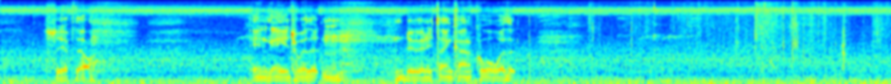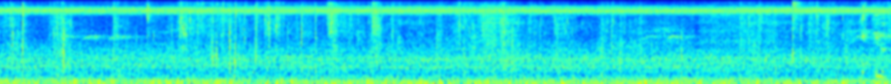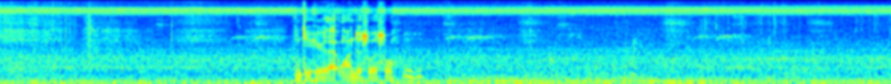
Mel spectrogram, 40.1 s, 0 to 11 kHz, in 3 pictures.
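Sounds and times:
high insect drone: 0:00.0 - 0:40.0
footsteps on leaves and twigs: 0:08.0 - 0:28.8.

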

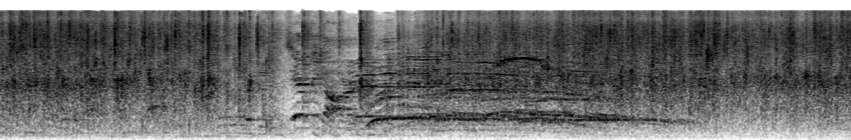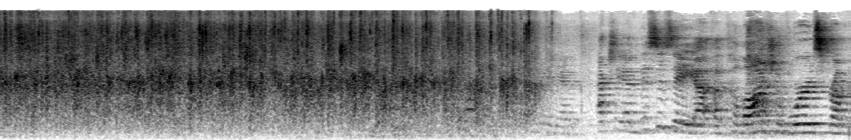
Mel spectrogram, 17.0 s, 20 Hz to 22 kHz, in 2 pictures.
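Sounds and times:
audience applauding: 0:00.0 - 0:14.1.

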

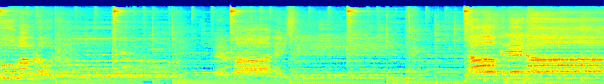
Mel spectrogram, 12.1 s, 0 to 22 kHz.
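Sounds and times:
men singing gospel: 0:00.0 - 0:08.5, 0:09.3 - 0:12.0
band accompaniment: 0:00.0 - 0:12.0.

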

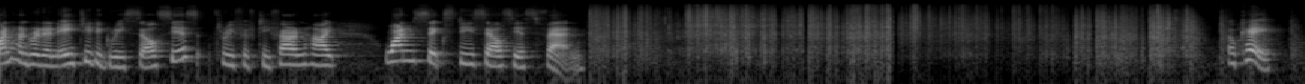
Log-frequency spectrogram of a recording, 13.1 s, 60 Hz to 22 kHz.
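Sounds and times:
aluminium foil crinkling: 0:05.9 - 0:13.0.

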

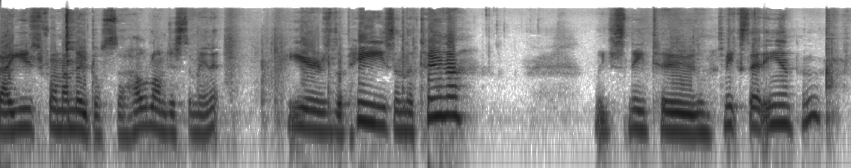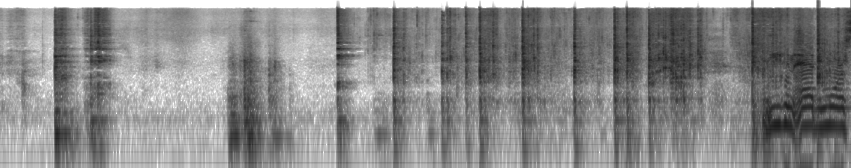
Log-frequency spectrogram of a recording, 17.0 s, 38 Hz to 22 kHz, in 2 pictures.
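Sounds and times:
metal spoon scraping a metal pot: 0:11.9 - 0:17.0.

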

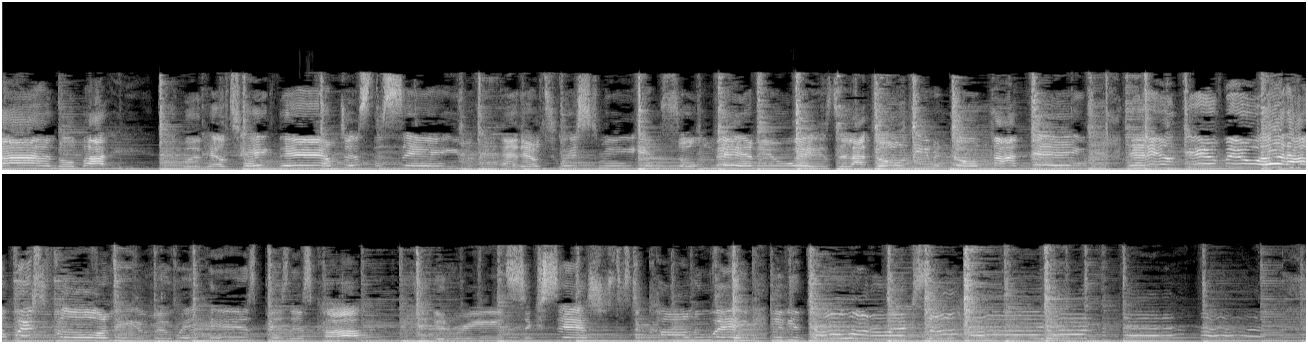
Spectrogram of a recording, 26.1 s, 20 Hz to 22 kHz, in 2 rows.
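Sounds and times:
strummed acoustic guitar: 0:00.0 - 0:26.0
woman singing with vibrato: 0:00.0 - 0:26.0.

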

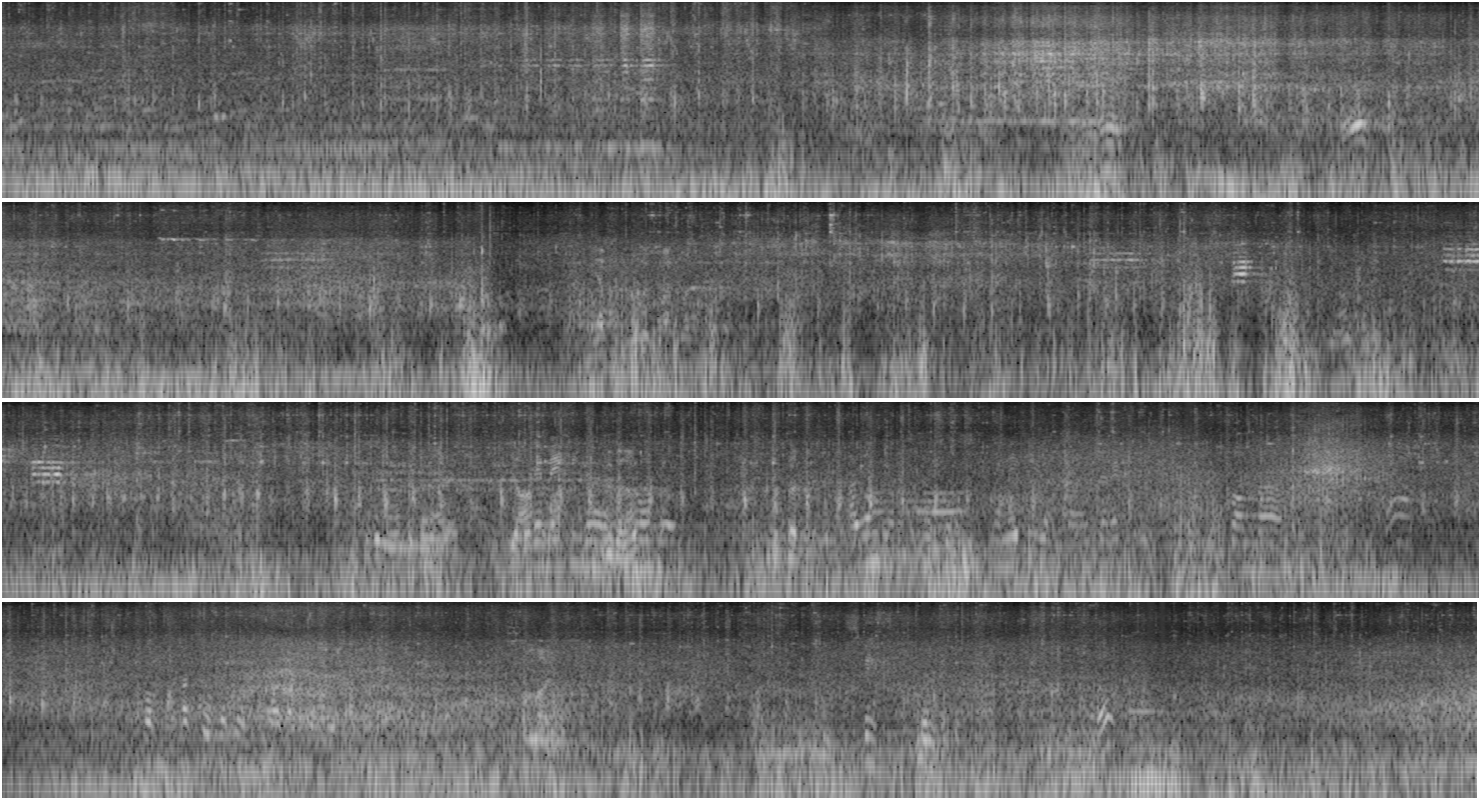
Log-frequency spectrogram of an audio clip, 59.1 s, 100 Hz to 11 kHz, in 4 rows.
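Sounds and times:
carriage rumbling: 0:00.0 - 0:59.0
hooves clip-clopping on pavement: 0:00.0 - 0:59.0.

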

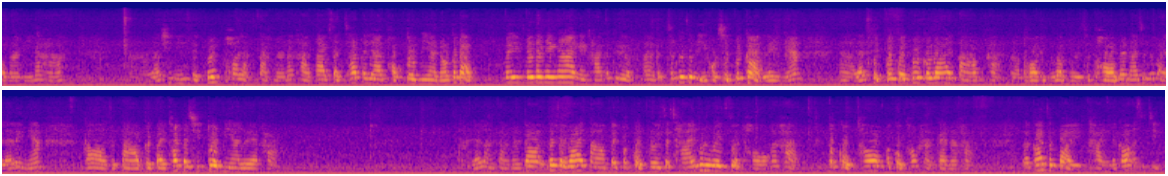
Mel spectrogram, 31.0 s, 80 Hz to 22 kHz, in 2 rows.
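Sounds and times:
woman speaking into a microphone: 0:00.0 - 0:01.0, 0:01.6 - 0:19.3, 0:21.6 - 0:31.0
steady low hum: 0:00.0 - 0:31.0.

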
